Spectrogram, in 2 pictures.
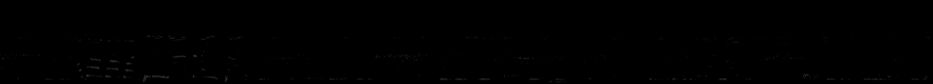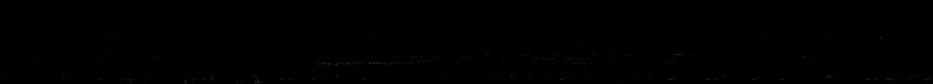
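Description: A large crowd of young men and women sings and chants loudly in an echoing hall.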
